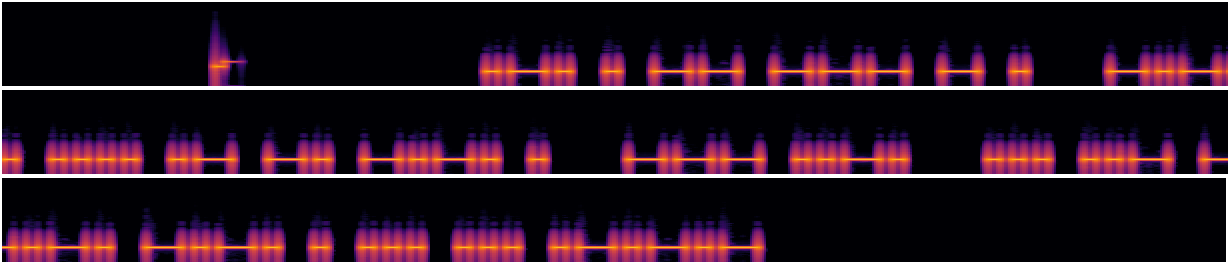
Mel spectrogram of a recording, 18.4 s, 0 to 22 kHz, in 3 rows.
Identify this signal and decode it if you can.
Morse code, heard as a keyed tone, about 20 wpm, 700 Hz. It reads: REMOTE CHANCE OF SUCCESS.
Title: Sentences from Top 1300 Words 20wpm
